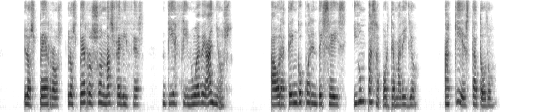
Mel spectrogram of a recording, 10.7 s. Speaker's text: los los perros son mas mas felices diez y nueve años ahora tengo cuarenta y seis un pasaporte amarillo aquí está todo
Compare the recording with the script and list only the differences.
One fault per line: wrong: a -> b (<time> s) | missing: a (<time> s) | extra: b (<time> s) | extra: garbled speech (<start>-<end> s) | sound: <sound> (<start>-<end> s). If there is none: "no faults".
extra: perros (0.8 s)
missing: mas (2.3 s)
extra: y (7.1 s)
